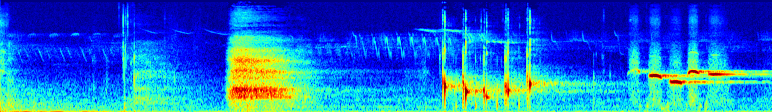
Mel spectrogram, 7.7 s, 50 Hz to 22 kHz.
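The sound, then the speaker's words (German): A sharp burst of breathy noise, then a quick run of loud claps or knocks that ring out with a lingering echo in a tall space built entirely of reinforced concrete, estimated at about 25 metres high, followed by a few short whistled notes that trail off into reverberation. No one talks. “Echo. Klasse, oder?”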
